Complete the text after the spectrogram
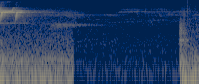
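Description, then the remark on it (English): Faint, high-pitched chirps from small birds singing a tune to each other on a sunny day sound over a low background rumble, briefly dropping to near silence before the ambience returns. “They are full of joy, these little birds, and their singing is so beautiful, it's almost magical.”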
